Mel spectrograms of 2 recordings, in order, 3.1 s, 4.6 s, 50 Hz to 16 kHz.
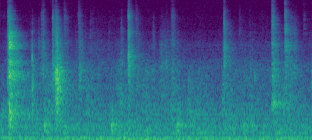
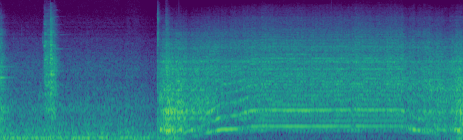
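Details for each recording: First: Whirlpool WGD4900XW0 gas dryer after repair for loud grinding noise during operation, running with clothes; low steady hum under soft irregular thumps of tumbling clothes, no grinding or scraping; running normally. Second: Whirlpool WGD4900XW0 gas dryer, complaint of a loud noise during operation: on startup a loud droning hum rises to a steady tone with a rough rushing edge from the rear blower housing; debris that fell through the lint filter is rubbing the blower wheel.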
